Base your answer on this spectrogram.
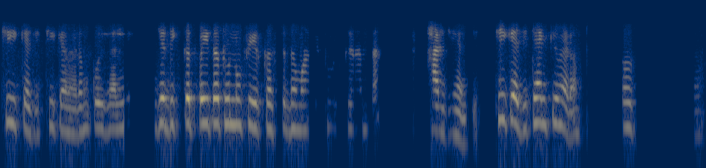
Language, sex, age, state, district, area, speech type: Punjabi, female, 30-45, Punjab, Mansa, urban, conversation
